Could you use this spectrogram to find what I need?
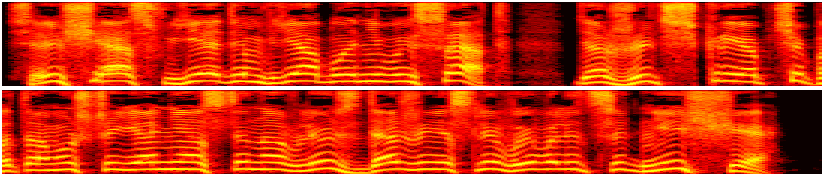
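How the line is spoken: Shout. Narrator (Russian): Сэм крикнул

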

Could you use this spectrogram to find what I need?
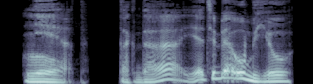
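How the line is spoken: Gentle, affectionate. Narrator (Russian): ласково сказал Фабиан Файх

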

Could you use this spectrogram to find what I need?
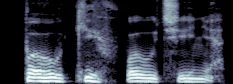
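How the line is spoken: Muttering. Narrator (Russian): бормотал он

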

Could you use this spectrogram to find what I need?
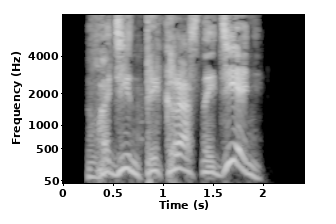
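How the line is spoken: Through gritted teeth. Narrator (Russian): процедил сквозь зубы О'Хара

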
